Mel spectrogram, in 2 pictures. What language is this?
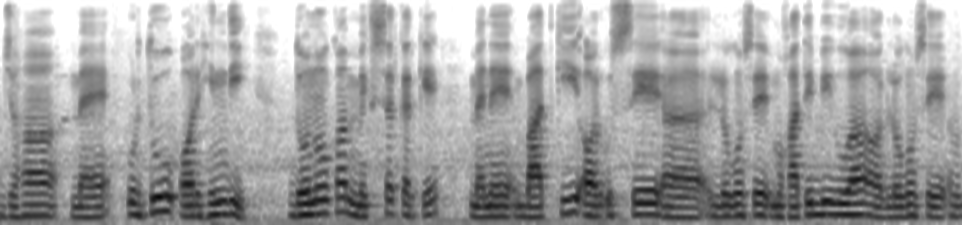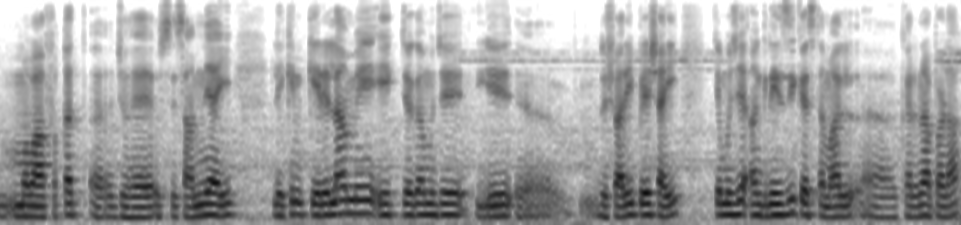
Urdu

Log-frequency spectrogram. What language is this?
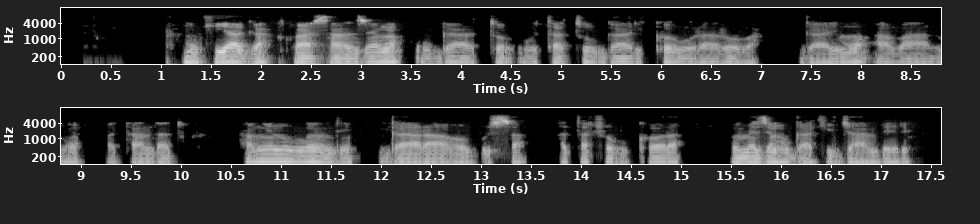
Rundi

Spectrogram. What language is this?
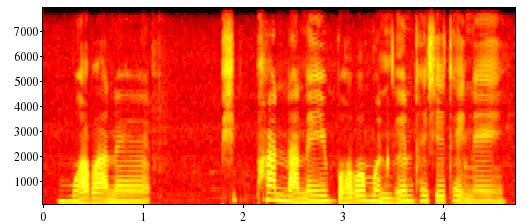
Bodo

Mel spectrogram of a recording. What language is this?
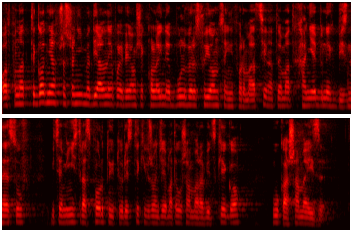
Polish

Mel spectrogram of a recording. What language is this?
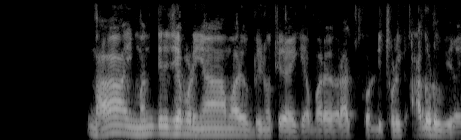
Gujarati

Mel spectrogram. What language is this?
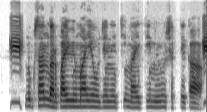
Marathi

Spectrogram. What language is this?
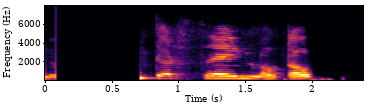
Icelandic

